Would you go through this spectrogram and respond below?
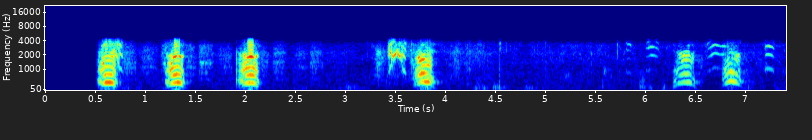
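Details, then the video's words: A Basset Hound howls at a squeaky duck toy, giving about six short, mellow, harmonic bays in pairs and threes, with faint squeaks near the end. "Bassett hound howling at squeaky duck toy"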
